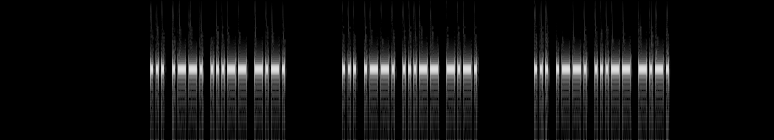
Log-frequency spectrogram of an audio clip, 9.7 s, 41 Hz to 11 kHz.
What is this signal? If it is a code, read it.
Morse code, heard as a keyed tone, about 36 wpm, 690 Hz. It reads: SP3C SP3C SP3C
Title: DXCC-100 Call Signs - 4 Characters - Repeated 3x - 35wpm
